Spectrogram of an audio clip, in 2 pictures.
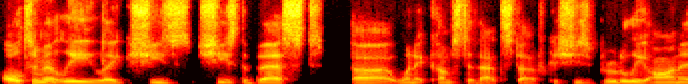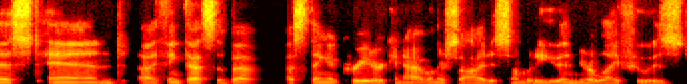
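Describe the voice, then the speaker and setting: A man's voice: fairly low pitch, fairly even intonation, moderate pace, creaky, hardly any pauses. A man in his thirties, a musician guest, talking casually with many fillers and restarts. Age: 30s. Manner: rambling, self-deprecating, many fillers and restarts. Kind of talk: casual interview chat.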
